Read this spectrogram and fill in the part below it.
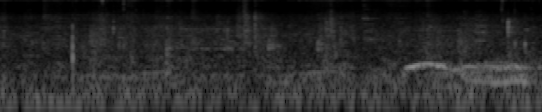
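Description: A pigeon coos close by, a soft warbling call that swells near the end over low background noise, with faint taps and murmurs around it.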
